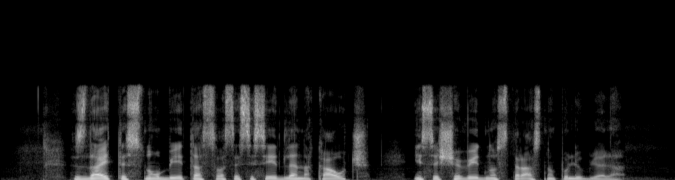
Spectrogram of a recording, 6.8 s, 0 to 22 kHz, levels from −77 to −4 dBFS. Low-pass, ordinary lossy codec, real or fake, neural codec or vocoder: none; none; real; none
